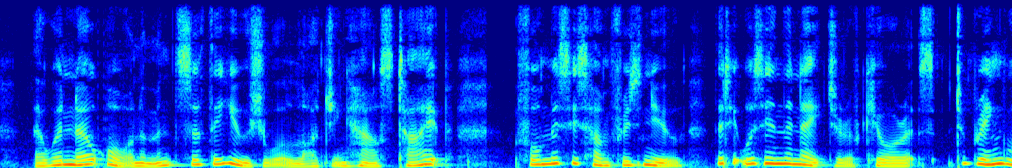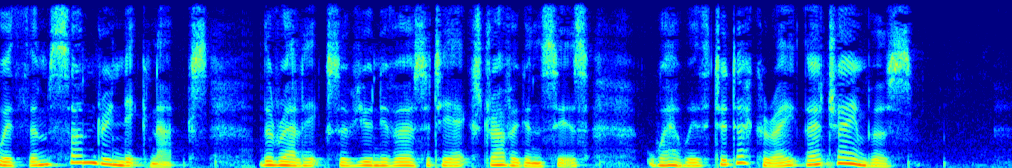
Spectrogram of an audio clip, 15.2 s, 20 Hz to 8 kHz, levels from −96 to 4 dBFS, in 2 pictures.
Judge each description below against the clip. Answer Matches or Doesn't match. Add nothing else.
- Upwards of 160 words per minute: Doesn't match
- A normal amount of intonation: Doesn't match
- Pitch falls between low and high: Matches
